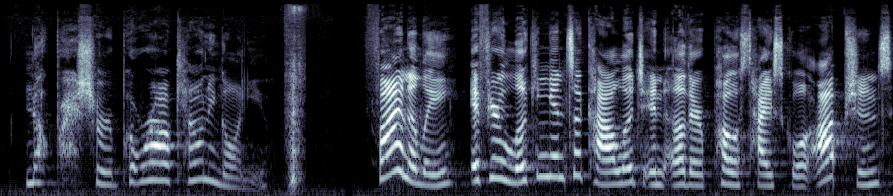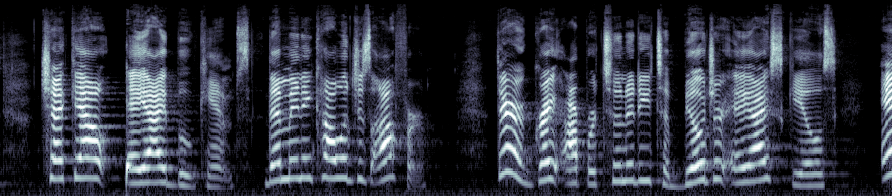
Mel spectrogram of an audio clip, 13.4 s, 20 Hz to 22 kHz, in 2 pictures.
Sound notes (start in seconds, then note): 0.1 whispering; 2.8 in normal voice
